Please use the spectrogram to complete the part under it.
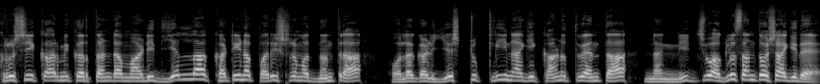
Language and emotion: Kannada, happy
